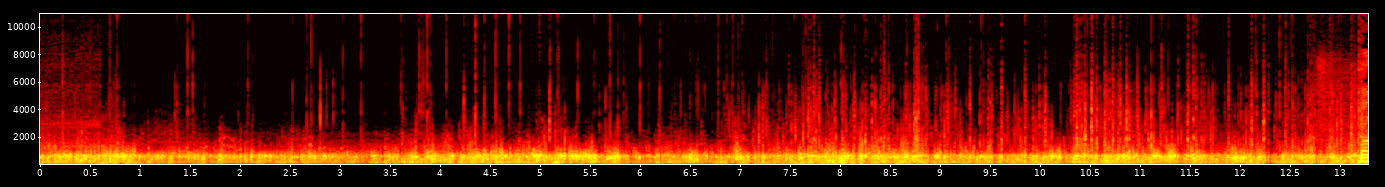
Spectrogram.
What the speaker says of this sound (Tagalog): malakas ang hangin, nagpa-bounce ang hangin kasi may puntok dito.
